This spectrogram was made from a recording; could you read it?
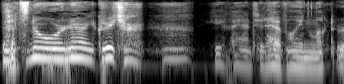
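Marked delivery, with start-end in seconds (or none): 0.0-1.4 high, loud panicked cry; screaming in alarm. Acted. Uncle waking in terror of the creature, screaming. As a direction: cry out as if jolted awake. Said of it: "finally woke up and screamed".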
